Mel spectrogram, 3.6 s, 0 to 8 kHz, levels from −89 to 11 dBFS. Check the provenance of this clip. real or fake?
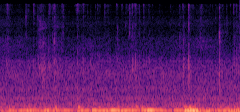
real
